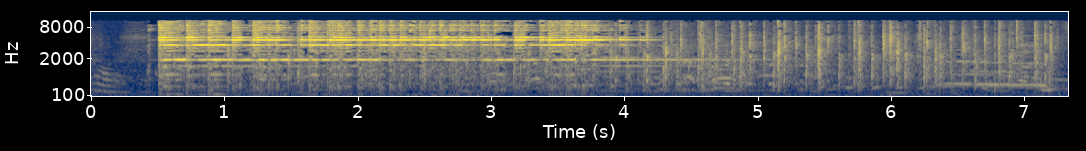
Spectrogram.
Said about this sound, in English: It is the small steps forward that ring the bell against misfortune. As you pass each hurdle in your journey to wellness, ring this bell to celebrate your accomplishment. And so I will.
